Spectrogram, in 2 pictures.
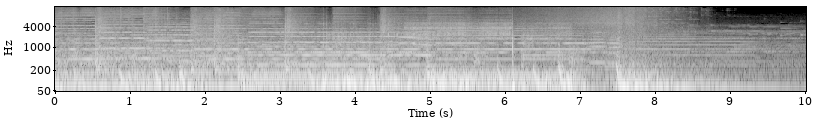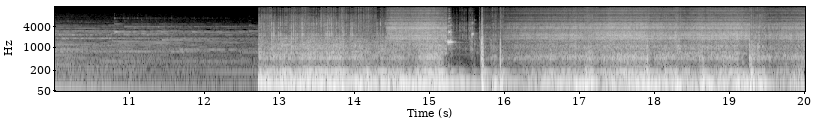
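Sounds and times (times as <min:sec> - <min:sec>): music chord: 0:00.0 - 0:13.0.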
